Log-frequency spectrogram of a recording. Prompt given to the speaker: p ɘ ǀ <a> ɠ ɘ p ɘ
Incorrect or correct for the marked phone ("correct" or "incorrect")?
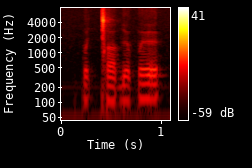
incorrect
